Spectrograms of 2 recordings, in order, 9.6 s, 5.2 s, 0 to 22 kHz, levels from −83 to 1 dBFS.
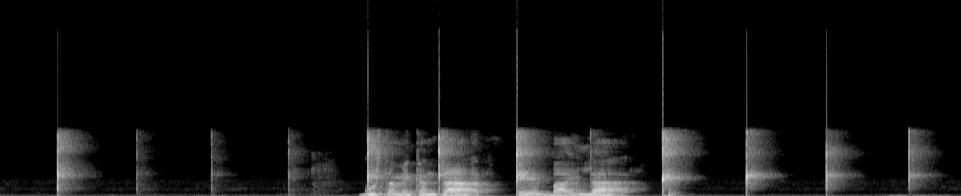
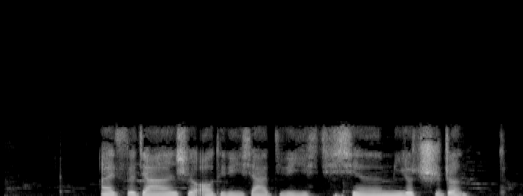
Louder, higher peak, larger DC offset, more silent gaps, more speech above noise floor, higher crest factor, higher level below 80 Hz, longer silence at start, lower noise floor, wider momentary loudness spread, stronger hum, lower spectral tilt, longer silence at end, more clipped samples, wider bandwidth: first, -20 LUFS vs -25 LUFS; first, 0 dBFS vs -8 dBFS; neither; neither; about the same, 42 dB vs 44 dB; first, 24 dB vs 18 dB; first, -48 dBFS vs -62 dBFS; second, 0.55 s vs 1 s; second, -60 dBFS vs -69 dBFS; first, 22 LU vs 9 LU; neither; about the same, -4 dB/octave vs -4 dB/octave; first, 0.35 s vs 0.2 s; neither; first, 11.5 kHz vs 8.4 kHz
